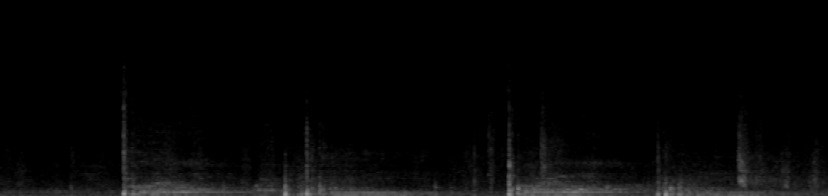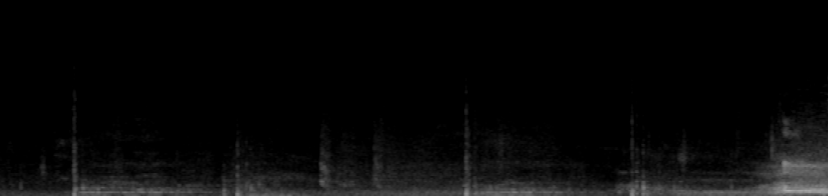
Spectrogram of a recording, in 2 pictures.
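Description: A male tennis player grunts with each hit.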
